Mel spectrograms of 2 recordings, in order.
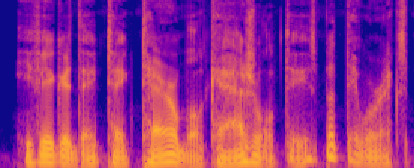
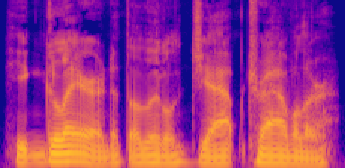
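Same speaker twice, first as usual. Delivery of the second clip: ordinary delivery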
